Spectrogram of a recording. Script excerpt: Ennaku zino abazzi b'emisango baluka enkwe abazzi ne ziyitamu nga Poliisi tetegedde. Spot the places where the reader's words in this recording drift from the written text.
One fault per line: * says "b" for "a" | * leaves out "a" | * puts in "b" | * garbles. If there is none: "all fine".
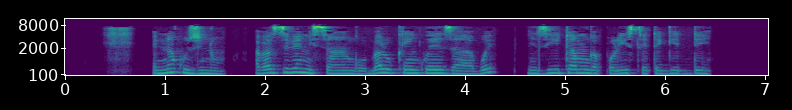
* says "zaabwe" for "abazzi"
